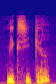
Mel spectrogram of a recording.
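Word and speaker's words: Mexique: the mexic and then remember this Q it's only mexic okay Brazil Brazil okay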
